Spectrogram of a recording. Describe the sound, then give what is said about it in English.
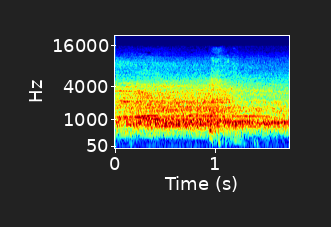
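A large audience screams and cheers after being asked to scream if they have victory, a dense, sustained roar that fills the whole moment, steady and loud, with a few voices briefly rising above the wash near the middle. “You're sitting next to somebody that got victory. If you got it, scream at me, please.”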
